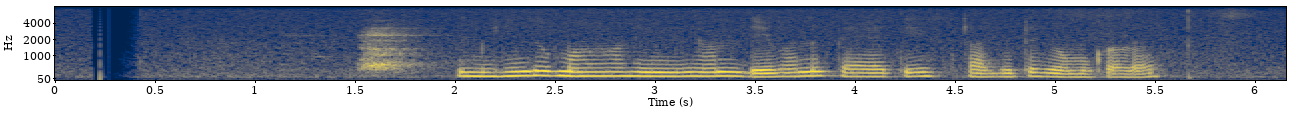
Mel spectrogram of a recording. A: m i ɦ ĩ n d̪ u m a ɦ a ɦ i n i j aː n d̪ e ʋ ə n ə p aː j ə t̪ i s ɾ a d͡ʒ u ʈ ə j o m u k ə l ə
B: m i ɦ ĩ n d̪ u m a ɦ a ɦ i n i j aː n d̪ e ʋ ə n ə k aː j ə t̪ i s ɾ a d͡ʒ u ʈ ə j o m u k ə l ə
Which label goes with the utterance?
A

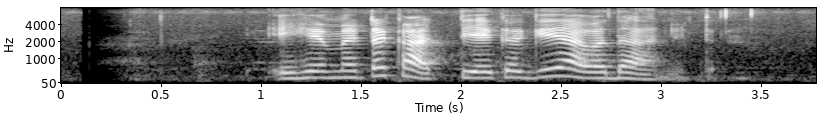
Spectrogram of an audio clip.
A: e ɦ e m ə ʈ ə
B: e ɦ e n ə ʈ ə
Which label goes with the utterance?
A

